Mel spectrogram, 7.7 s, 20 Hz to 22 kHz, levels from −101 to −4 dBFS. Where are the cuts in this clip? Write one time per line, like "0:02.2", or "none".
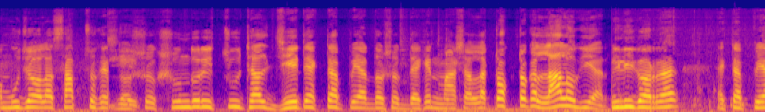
0:01.1
0:06.0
